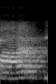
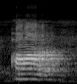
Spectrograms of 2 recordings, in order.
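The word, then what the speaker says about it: are: इसे हम प्रोनाउंस करते हैं आ या फिर आर। फर्क क्या है? वही ब्रिटिश और अमेरिकन का। यूजुअली ब्रिटिश इंग्लिश में र प्रोनाउंस नहीं किया जाता। तो यहां पे आर नहीं बोलेंगे। यहां पे आ साइलेंट होगा और आ को थोड़ा खींच के बोलेंगे आ। ठीक है? और वही अमेरिकन इंग्लिश में र प्रॉपर्ली प्रोनाउंस किया जाता है तो क्या बोलेंगे?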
